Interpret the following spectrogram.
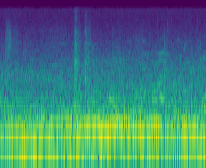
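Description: A car engine idling steadily, with crowd chatter around it.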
